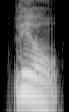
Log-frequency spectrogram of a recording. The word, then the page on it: 六: liù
